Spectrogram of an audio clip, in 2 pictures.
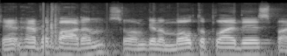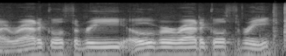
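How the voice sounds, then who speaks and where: Speaking at a moderate pace with hardly any pauses, a man uses medium pitch and fairly even intonation. Audible room echo and noticeable background noise come through. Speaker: math teacher. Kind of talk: tutorial.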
